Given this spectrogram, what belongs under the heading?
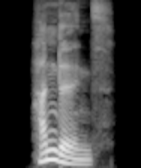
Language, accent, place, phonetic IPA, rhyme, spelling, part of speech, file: German, Germany, Berlin, [ˈhandl̩ns], -andl̩ns, Handelns, noun, De-Handelns.ogg
- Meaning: genitive singular of Handeln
